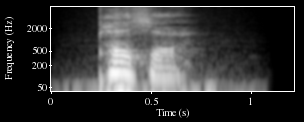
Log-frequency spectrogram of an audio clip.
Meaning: nominative/accusative/genitive plural of Pech
- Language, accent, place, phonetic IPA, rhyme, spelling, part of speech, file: German, Germany, Berlin, [ˈpɛçə], -ɛçə, Peche, noun, De-Peche.ogg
